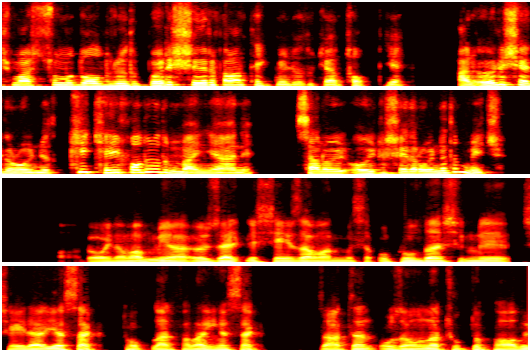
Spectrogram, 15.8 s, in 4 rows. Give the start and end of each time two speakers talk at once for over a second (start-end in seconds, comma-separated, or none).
none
